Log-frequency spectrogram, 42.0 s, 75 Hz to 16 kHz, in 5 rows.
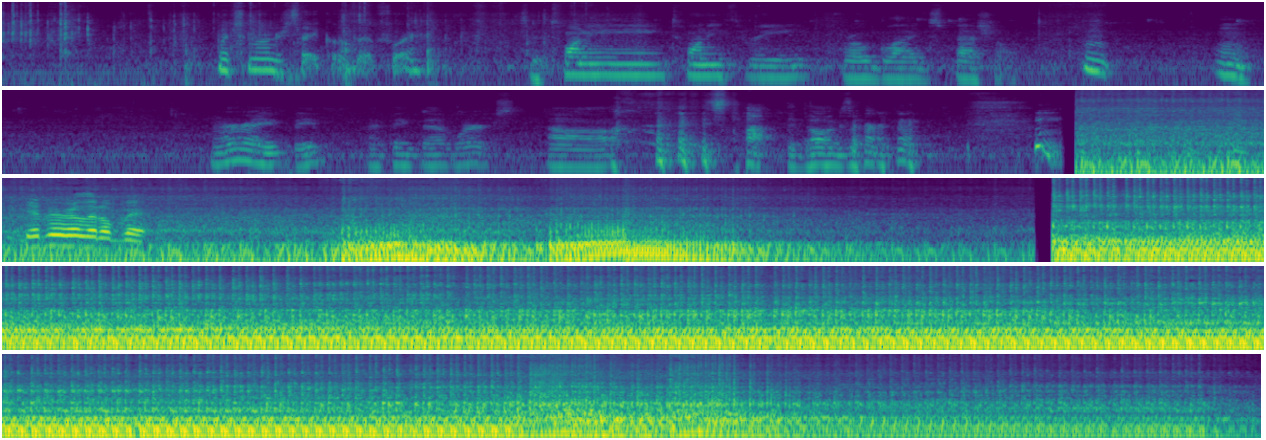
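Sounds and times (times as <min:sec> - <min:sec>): motorcycle engine revving and idling: 0:15.6 - 0:42.0.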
